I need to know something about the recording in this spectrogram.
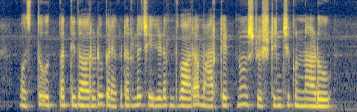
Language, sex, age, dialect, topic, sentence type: Telugu, female, 18-24, Utterandhra, banking, statement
